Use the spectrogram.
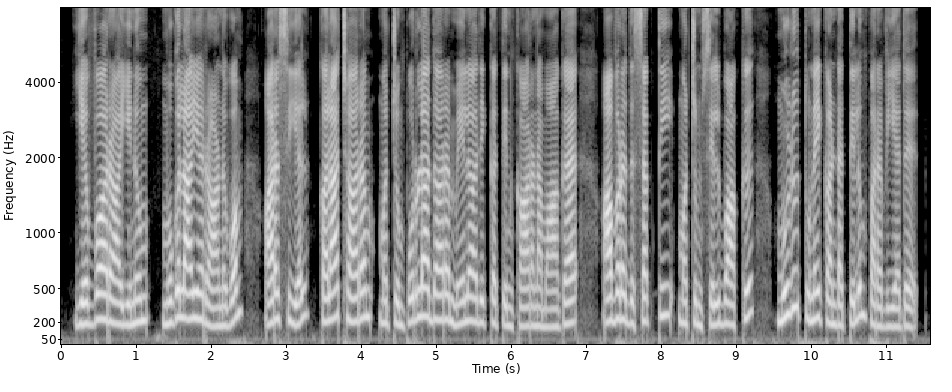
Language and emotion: Tamil, neutral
